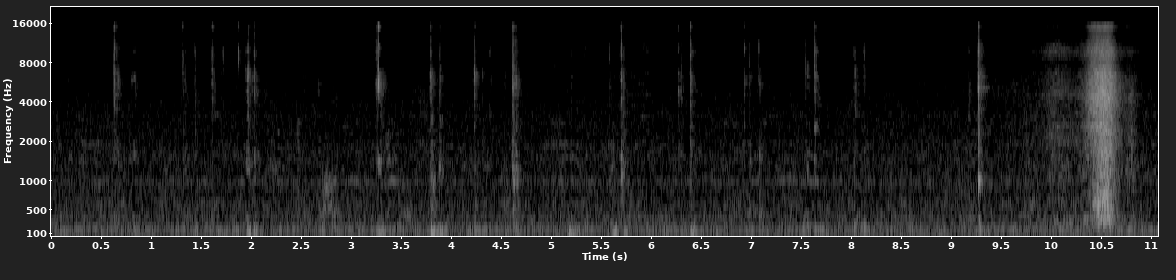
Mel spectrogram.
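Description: Faint, irregular key clicks from a Dell Latitude E6420 laptop keyboard as a password is typed, with one short, louder burst of noise near the end.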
